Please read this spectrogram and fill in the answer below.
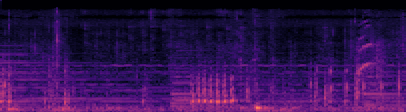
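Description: Background music with long held notes, over guinea pigs chewing and tearing at a leaf in a run of small crunches.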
